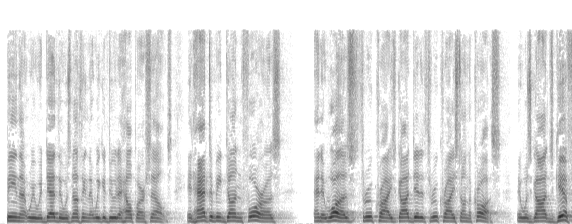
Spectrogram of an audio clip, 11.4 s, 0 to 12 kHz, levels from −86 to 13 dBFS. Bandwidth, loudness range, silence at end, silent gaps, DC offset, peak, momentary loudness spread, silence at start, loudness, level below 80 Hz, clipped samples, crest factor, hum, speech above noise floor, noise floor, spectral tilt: 11 kHz; 3 LU; 0 s; none; under 0.1%; -2 dBFS; 14 LU; 0.15 s; -22 LUFS; -76 dBFS; under 0.1%; 20 dB; none; 45 dB; -67 dBFS; -5 dB/octave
